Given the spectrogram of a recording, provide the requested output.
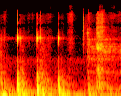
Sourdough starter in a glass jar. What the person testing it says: it sounds Hollow at the bottom so that's a good sign that the starter is active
